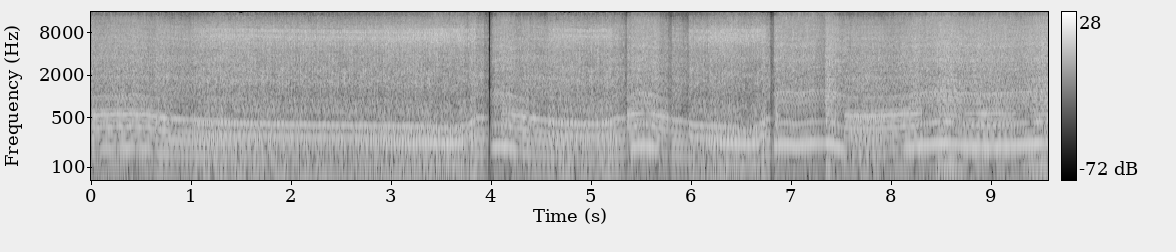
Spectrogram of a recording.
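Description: A car engine hums and revs up and down through gear changes.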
